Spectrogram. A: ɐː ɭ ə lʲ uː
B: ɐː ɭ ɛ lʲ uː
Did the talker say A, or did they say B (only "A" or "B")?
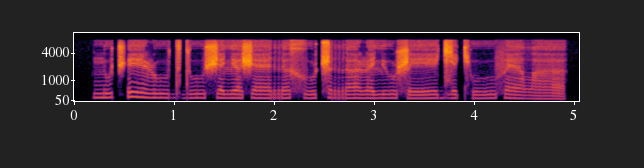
B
